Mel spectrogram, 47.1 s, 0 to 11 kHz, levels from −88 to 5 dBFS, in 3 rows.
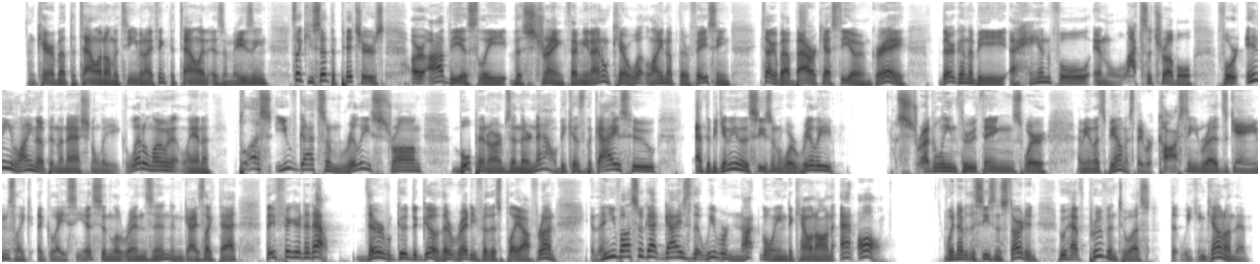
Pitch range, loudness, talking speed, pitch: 110-150 Hz, -22 LUFS, 190 wpm, 120 Hz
